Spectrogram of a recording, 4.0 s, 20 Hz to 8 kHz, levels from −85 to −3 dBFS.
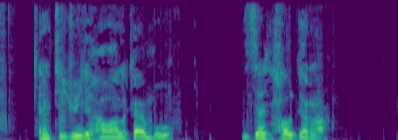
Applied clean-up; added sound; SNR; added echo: neural mask model RNNoise.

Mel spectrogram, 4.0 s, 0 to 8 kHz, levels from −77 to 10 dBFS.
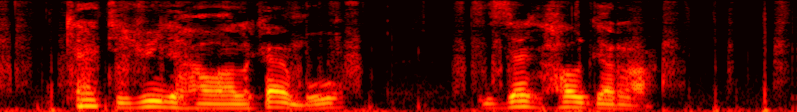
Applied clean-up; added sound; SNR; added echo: none; Writing; 18 dB; none.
